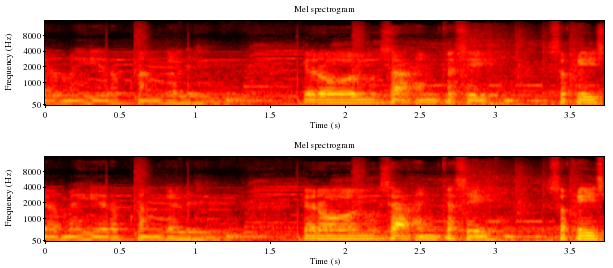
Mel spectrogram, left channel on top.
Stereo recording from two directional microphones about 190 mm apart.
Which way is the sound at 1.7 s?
50° right (ahead or behind).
